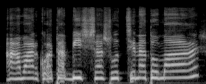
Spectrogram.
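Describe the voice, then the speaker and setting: An eerie village child from a horror cartoon acted by a woman. The voice is piercingly high and creaky, with a bright, sharp edge and an insistent, hungry manner. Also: flat delivery, a little fast, dry recording, heavily acted. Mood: eerie, luring. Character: village child possessed by an eerie craving for living meat.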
